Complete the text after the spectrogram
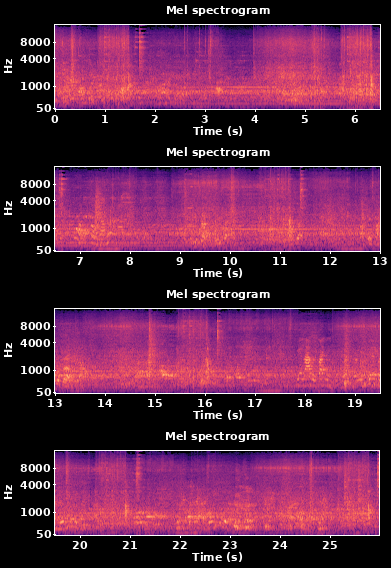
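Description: A packaging machine clacks in a repeating rhythm.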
